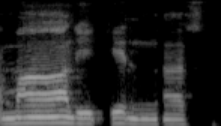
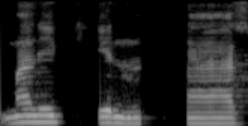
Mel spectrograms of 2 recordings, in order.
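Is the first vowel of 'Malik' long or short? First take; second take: long; short. First: The first vowel of Malik is long. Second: The first vowel of Malik is short. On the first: The speaker calls it wrong. "salah itu" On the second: The speaker calls it right. "memang pendek tuh bacanya"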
